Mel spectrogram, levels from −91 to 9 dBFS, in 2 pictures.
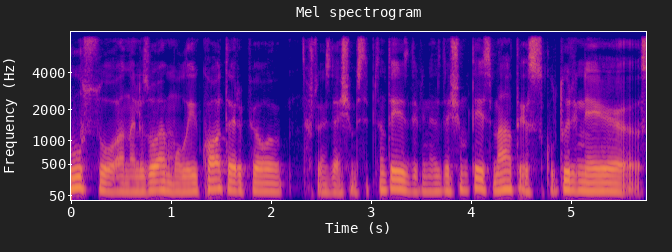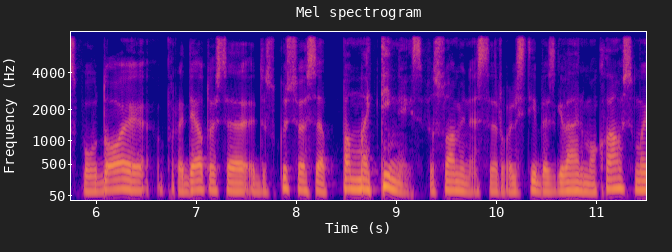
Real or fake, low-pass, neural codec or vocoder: fake; 7.2 kHz; vocoder, 24 kHz, 100 mel bands, Vocos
